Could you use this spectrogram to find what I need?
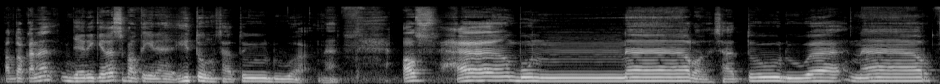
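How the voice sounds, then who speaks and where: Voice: mid-range voice, darkish tone. Patient teacher in a live online lesson. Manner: explains rules step by step and quizzes the students; draws out recited words slowly to demonstrate. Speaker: Quran recitation teacher.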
